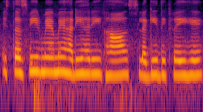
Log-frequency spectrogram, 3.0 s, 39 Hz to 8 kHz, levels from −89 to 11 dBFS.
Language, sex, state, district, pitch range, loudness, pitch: Hindi, female, Madhya Pradesh, Bhopal, 225-260 Hz, -13 LUFS, 240 Hz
